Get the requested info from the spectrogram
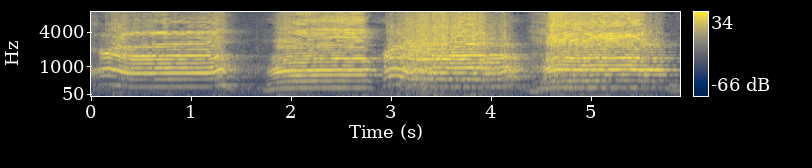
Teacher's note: হা হলকের শুরু হইতে সহজ আওয়াজে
